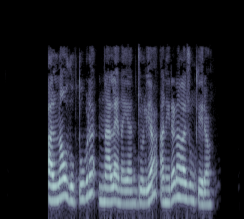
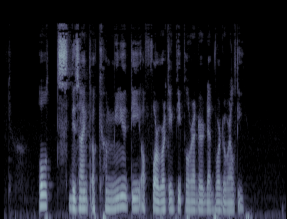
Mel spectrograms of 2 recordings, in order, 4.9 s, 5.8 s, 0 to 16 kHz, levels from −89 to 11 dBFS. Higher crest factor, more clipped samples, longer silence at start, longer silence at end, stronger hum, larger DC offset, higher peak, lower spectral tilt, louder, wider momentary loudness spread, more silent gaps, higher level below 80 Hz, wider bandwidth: about the same, 18 dB vs 20 dB; neither; first, 0.95 s vs 0.8 s; about the same, 0.65 s vs 0.75 s; neither; neither; first, -2 dBFS vs -8 dBFS; first, -5.5 dB/octave vs -4 dB/octave; first, -19 LUFS vs -27 LUFS; second, 7 LU vs 13 LU; neither; second, -66 dBFS vs -50 dBFS; second, 8.2 kHz vs 11.5 kHz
